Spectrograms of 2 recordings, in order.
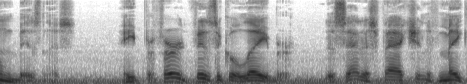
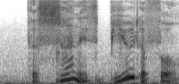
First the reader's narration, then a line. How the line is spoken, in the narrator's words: she exclaimed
